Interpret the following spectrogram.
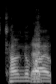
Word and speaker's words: Tonga: It's Tonga.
